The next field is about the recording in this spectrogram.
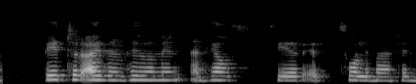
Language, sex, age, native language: Icelandic, female, 50-59, Icelandic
